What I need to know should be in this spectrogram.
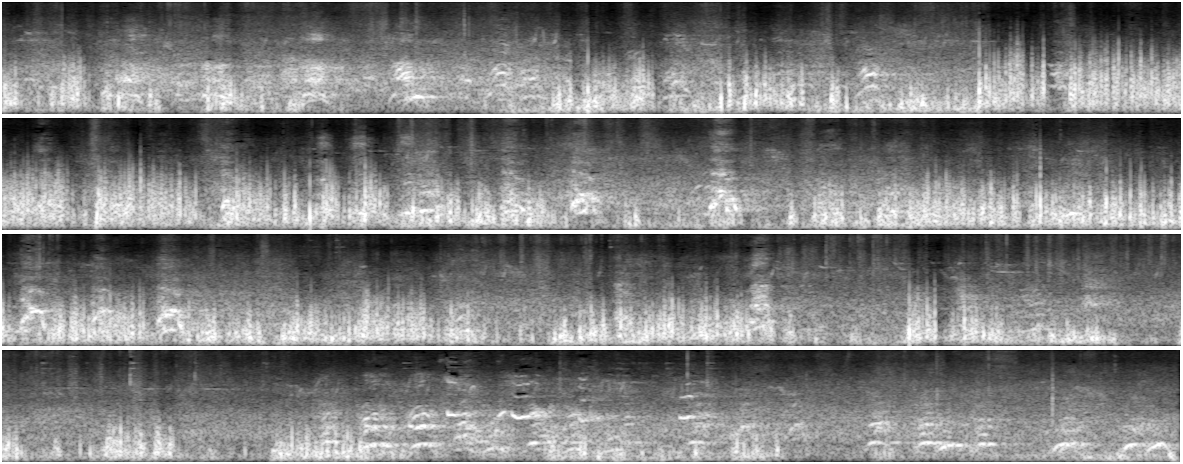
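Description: Paws scuffle on sandy ground.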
